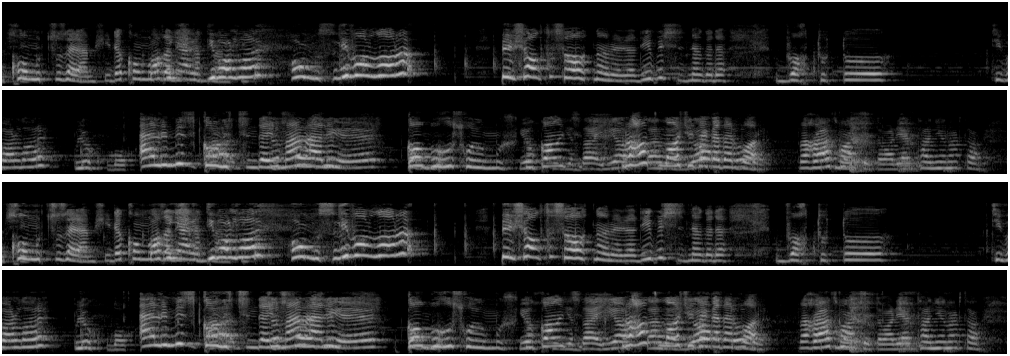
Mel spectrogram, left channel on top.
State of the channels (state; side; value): normal; both; correlation 0.63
